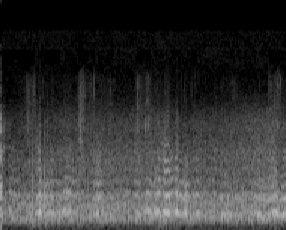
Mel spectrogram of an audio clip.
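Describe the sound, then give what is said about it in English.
A swarm of attacking killer bees buzzes around a large camera, a loud, dense, unbroken droning hum that holds steady throughout without pauses. “It's amazing. I actually feel the bees hitting me. I made it about the same number of bees around the big camera.”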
